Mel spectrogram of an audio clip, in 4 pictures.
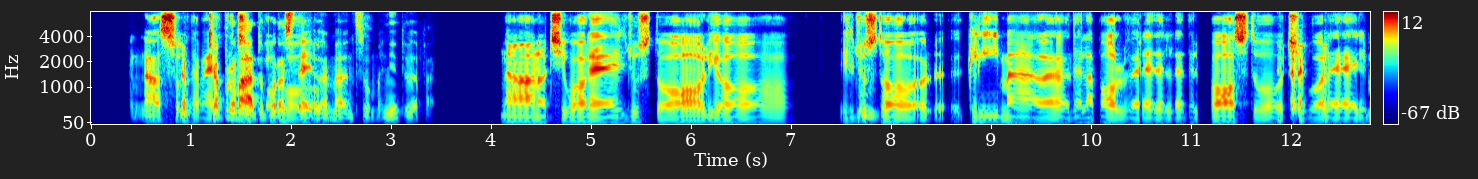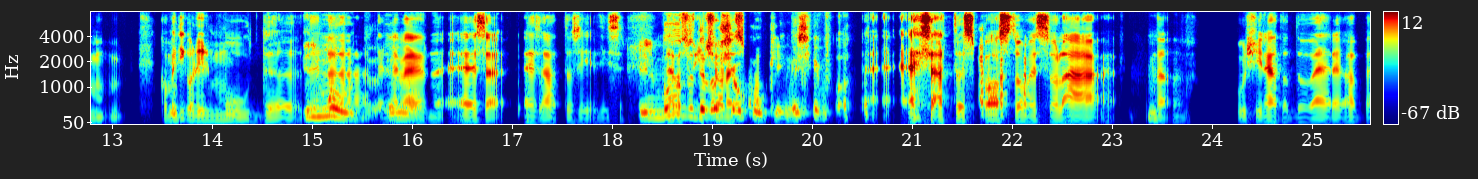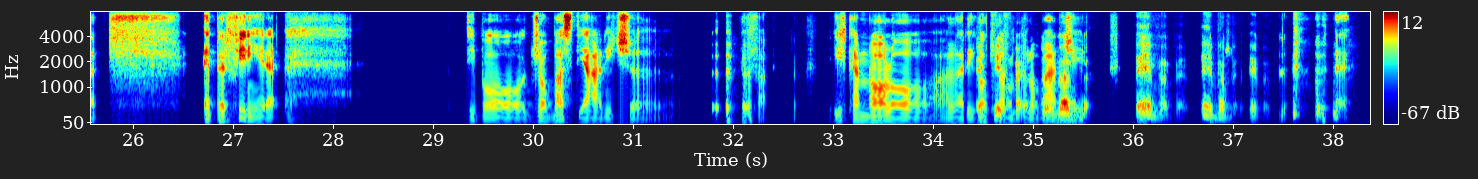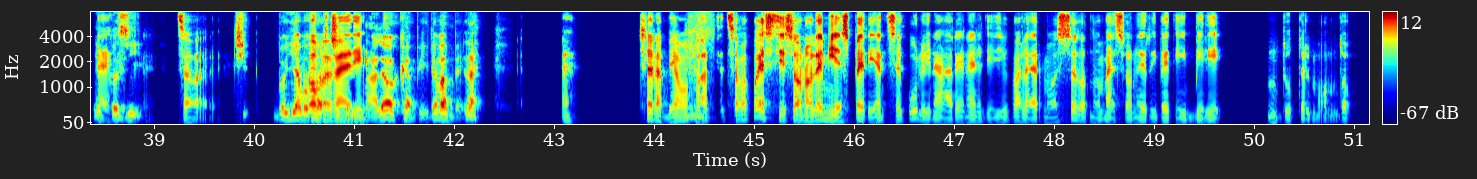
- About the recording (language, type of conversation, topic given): Italian, podcast, Qual è un cibo di strada che hai scoperto in un quartiere e che ti è rimasto impresso?
- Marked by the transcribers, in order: chuckle; chuckle; in English: "show cooking"; laughing while speaking: "ci vuol"; laugh; teeth sucking; exhale; chuckle; other noise; unintelligible speech; chuckle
